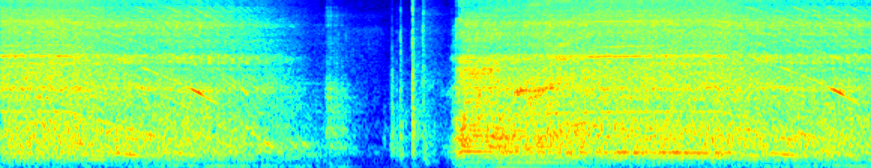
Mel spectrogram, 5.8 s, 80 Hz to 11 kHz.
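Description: Two Festool Kapex mitre saws, a KS 60 and a KS 120, running together at no load; both triggers are released about a second in and the motors wind down with a falling whine to a stop, then both are started again about three seconds in and wind down once more near the end. It is a run-down comparison, and to the owner the two come to a halt with no difference at all.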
